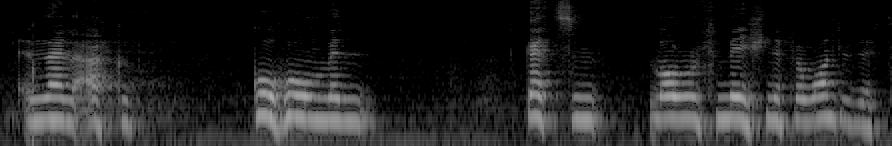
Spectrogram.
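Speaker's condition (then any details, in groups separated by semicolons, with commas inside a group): Multiple sclerosis; 15 years since diagnosis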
